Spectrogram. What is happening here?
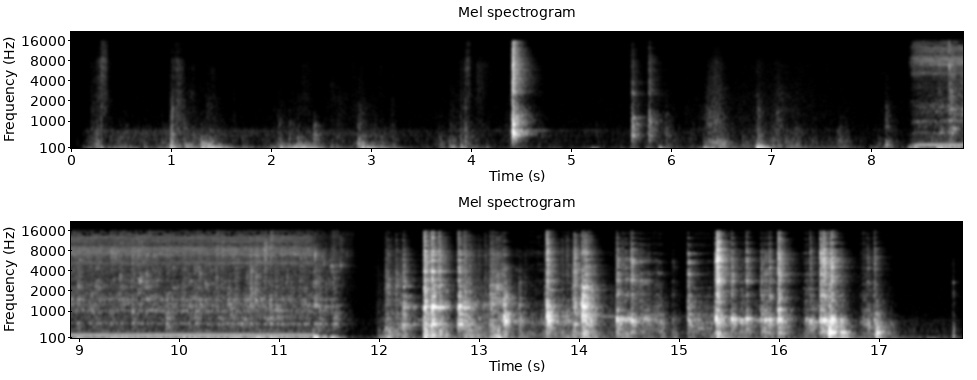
Walked down the stairs to the kitchen, turned on the light switch, turned on water and started cleaning dishes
